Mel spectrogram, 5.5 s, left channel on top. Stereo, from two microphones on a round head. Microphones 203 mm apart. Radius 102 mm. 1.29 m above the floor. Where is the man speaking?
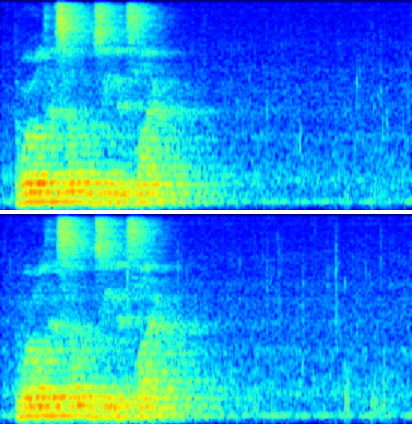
75° left (ahead or behind), 1.0 m; by 2.1 s centre (ahead or behind), 1.5 m.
